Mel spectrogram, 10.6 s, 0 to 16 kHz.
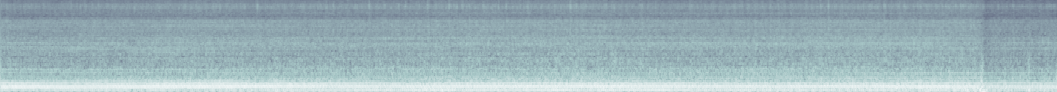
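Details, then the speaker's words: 1959 Elgin 7.5hp two-stroke outboard on 24:1 full-synthetic mix, on the pond after crankshaft repair and restoring spark: smooth, even buzz at a steady pitch with no misses or knocks; running healthy and just about planes off. "uh just about planes off after the couple runs of full length of the pond pretty good once it's on the water"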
